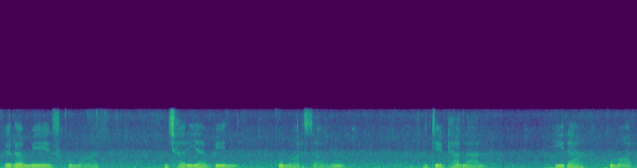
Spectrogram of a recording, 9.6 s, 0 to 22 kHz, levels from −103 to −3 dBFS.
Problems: constant background noise, low volume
